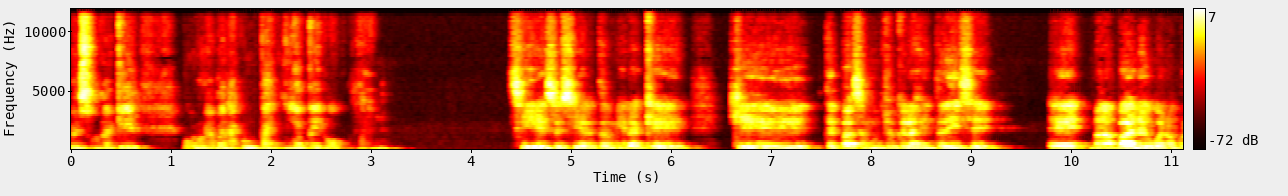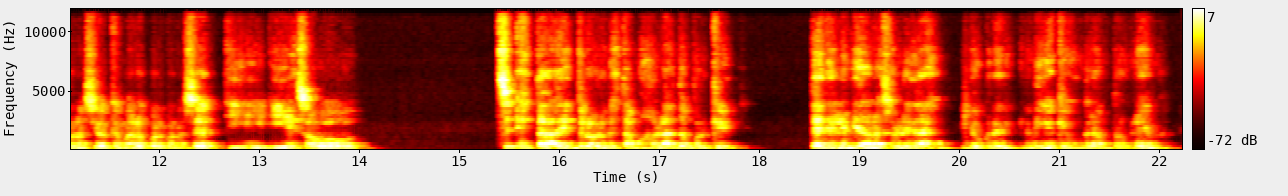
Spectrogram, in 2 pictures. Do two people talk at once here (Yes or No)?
No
